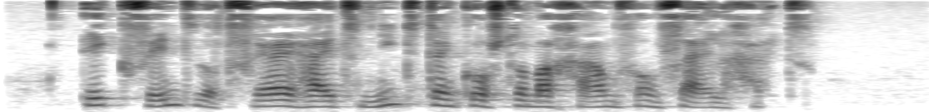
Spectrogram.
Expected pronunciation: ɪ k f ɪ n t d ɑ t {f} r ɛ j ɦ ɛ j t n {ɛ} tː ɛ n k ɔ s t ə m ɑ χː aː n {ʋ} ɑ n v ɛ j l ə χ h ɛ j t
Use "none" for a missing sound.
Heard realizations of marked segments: f, i, v

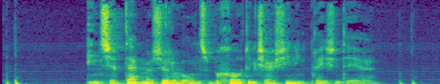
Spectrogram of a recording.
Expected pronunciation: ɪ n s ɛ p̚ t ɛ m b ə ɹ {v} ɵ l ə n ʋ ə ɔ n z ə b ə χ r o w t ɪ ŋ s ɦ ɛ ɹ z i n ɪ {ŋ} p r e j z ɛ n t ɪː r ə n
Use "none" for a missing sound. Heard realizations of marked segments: z, ŋ

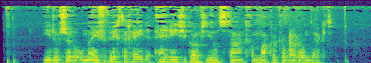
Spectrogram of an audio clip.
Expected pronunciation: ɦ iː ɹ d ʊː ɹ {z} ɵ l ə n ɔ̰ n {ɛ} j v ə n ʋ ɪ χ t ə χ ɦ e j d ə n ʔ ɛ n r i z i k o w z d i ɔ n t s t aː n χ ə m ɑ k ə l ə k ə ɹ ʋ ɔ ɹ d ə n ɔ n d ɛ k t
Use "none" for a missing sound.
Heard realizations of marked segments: z, e

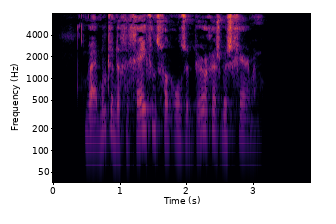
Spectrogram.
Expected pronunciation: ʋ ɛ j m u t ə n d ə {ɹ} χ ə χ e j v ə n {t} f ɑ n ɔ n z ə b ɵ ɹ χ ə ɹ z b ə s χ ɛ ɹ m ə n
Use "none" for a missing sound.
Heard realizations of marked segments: none, s

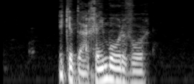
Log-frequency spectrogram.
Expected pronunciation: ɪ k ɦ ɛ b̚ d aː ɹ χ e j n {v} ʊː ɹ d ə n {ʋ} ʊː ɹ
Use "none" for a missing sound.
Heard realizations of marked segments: ʋ, v

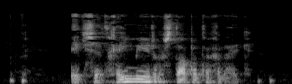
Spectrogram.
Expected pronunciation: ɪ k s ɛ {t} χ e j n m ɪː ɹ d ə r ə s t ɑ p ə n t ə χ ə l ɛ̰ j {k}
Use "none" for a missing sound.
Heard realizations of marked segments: t, k

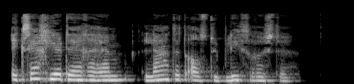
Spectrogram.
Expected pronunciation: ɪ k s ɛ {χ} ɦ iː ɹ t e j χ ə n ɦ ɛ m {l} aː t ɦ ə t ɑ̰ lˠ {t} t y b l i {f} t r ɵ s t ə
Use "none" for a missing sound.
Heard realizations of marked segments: χ, l, s, f

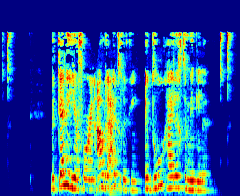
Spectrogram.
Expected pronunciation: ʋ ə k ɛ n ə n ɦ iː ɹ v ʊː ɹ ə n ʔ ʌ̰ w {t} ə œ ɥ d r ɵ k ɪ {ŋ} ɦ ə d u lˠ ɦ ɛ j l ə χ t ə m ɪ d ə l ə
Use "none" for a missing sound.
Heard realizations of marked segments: d, ŋ

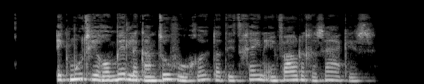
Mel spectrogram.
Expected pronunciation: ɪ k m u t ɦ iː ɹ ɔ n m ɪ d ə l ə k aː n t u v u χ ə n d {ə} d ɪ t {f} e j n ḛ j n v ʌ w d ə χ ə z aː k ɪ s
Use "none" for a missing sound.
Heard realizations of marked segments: ɑ, χ

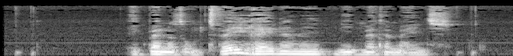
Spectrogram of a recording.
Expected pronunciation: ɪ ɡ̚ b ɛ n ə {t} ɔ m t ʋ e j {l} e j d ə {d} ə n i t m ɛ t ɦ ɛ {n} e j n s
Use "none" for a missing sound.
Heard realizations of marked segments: t, r, n, m

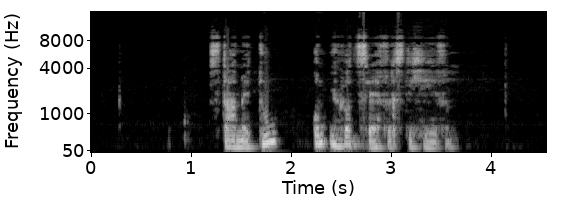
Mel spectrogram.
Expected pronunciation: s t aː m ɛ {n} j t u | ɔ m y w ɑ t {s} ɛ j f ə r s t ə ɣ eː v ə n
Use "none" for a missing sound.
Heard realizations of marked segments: none, s

